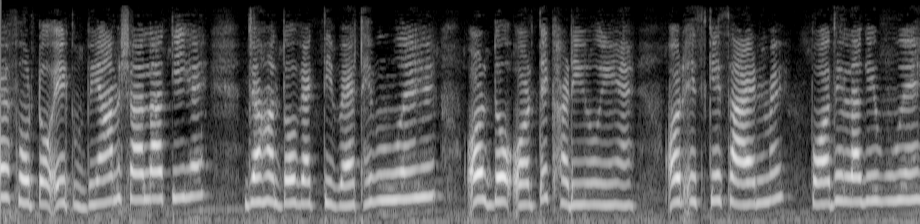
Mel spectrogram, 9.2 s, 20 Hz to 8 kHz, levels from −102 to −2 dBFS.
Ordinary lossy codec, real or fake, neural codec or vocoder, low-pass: MP3, 64 kbps; fake; codec, 16 kHz, 16 kbps, FreqCodec, larger model; 7.2 kHz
